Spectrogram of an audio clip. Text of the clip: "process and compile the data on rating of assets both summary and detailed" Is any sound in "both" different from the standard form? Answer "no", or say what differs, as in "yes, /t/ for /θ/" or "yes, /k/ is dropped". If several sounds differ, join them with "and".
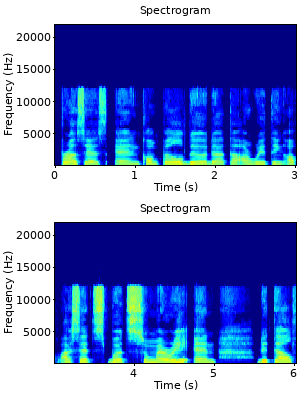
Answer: yes, /t/ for /θ/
